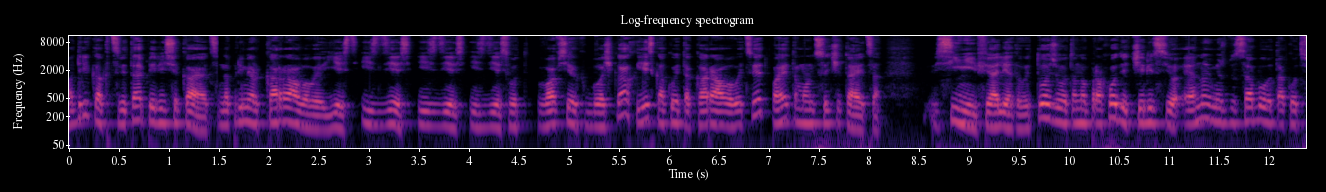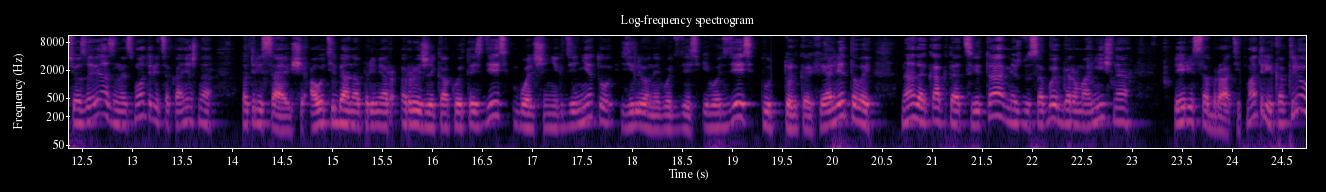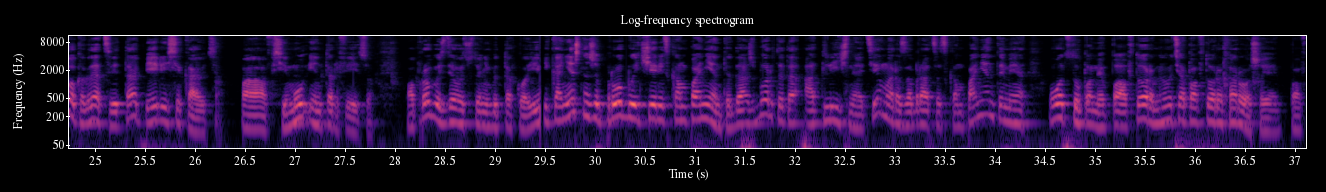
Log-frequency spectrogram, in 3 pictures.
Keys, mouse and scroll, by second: 0.2 space, 5.0 space, 5.5 space, 13.1 ctrl+scroll down 1, 13.4 space, 13.9 space, 14.7 ctrl+scroll up 1, 22.5-22.8 ctrl+scroll down 1, 22.8 space, 23.3 ctrl+scroll up 1, 25.9-27.0 ctrl+scroll down 1, 27.1 space, 27.6 space, 27.7 space, 27.9 ctrl+scroll up 1, 29.2 ctrl+scroll down 1, 29.7 ctrl+shift+3, 33.9 ctrl+shift+3, 36.2 ctrl+scroll up 1.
